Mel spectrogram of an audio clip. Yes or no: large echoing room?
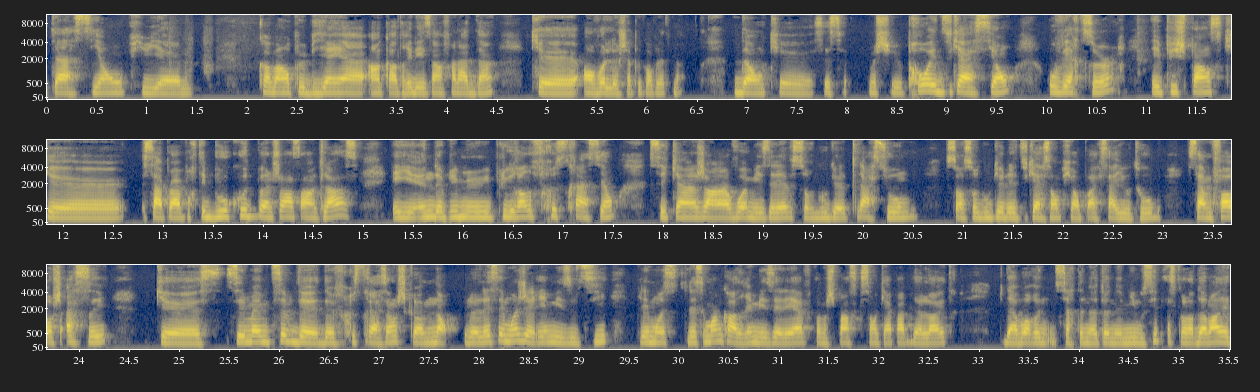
no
